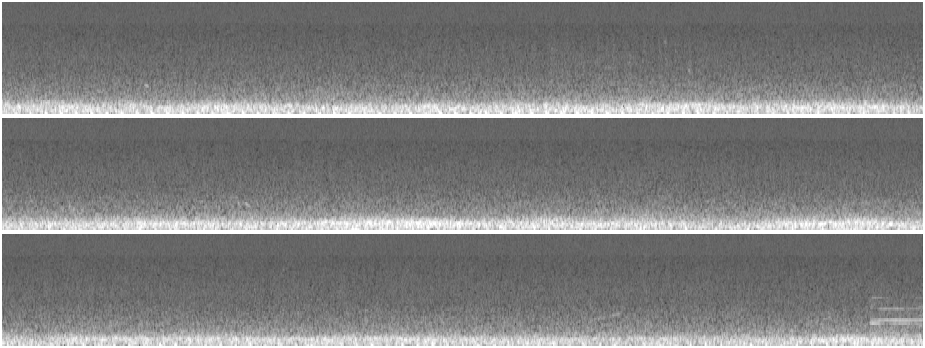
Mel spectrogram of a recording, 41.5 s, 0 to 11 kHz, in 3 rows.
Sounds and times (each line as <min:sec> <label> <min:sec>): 0:00.0 light wind 0:41.4
0:40.6 bell of a village nearby 0:41.4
